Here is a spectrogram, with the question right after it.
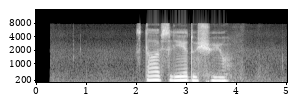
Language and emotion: Russian, sad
